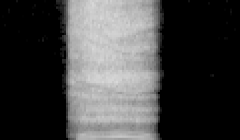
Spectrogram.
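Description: A single sharp, breathy gasp for air from a person clutching their throat, fairly loud, with a voiced catch that rises and falls in pitch, lasting about half a second with silence around it.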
